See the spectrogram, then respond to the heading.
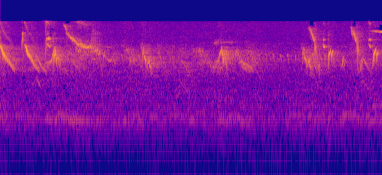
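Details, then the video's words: Twittering European goldfinch song of rapid, high slurred chirps and downward-sweeping notes in bursts, a quieter pause in the middle, then more sharp chirps at the close. "Stieglitz Distelfink European Goldfinch"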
